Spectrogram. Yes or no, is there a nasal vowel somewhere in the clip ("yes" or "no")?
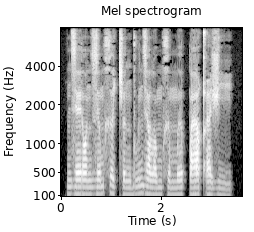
no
